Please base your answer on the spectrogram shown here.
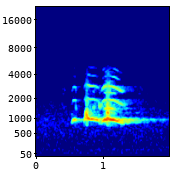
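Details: A red fox, one of a playful mating pair caught on a trail camera at a scent-marking tree on an acre of land in Hendersonville, North Carolina, gives a single drawn-out, tonal whining cry that fades away.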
